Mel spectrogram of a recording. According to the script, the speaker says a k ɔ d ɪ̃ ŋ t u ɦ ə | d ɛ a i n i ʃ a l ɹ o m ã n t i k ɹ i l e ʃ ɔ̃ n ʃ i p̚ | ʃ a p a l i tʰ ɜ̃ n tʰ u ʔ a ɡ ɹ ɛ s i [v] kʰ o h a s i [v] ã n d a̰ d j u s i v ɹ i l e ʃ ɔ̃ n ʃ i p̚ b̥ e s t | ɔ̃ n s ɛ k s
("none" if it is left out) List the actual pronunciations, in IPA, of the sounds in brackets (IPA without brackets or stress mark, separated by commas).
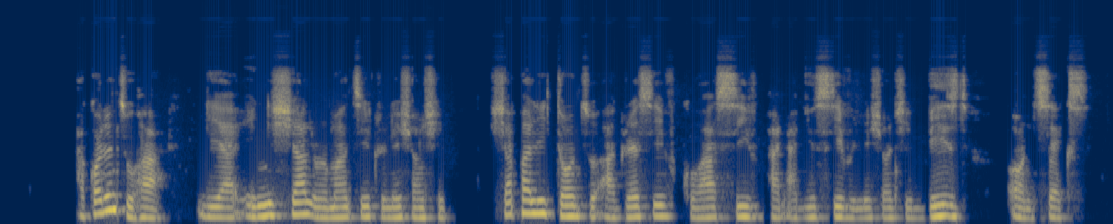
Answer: v, v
